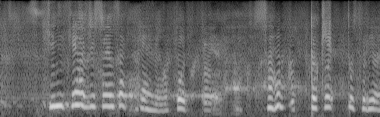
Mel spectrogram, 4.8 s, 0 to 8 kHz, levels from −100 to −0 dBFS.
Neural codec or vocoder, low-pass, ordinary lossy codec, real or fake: codec, 16 kHz, 1 kbps, FreqCodec, smaller model; none; none; fake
